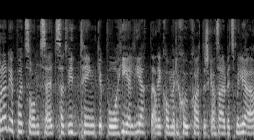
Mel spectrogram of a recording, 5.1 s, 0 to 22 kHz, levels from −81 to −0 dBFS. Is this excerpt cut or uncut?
cut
